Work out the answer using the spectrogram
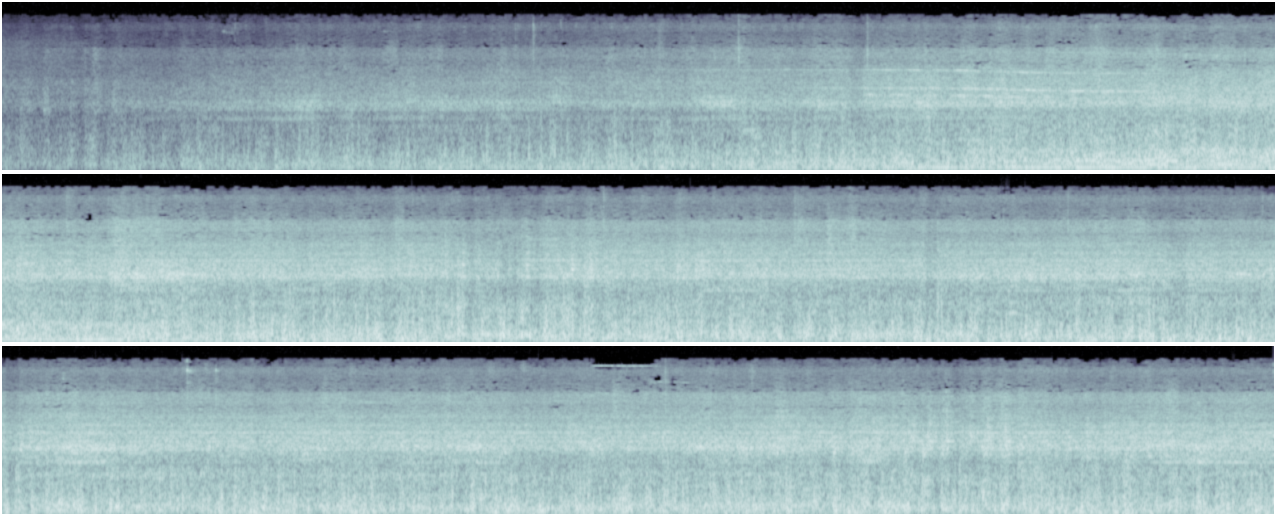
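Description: A train running on the rails, growing louder over the first eight seconds or so and then holding steady.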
